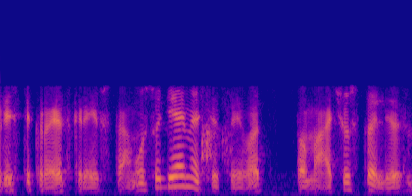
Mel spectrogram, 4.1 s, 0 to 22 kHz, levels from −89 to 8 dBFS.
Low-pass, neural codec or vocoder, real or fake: 3.6 kHz; vocoder, 44.1 kHz, 80 mel bands, Vocos; fake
